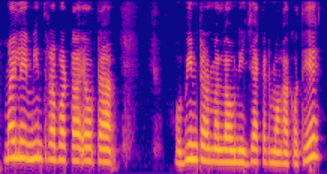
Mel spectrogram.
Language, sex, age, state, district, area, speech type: Nepali, female, 30-45, West Bengal, Kalimpong, rural, spontaneous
